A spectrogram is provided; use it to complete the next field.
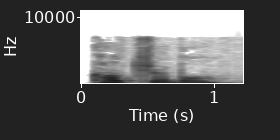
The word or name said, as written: culturable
